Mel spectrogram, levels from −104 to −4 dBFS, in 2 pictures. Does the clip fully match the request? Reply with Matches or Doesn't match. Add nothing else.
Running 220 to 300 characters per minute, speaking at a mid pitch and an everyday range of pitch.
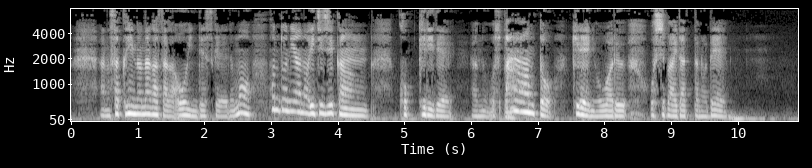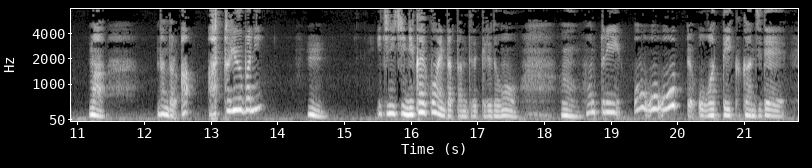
Doesn't match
